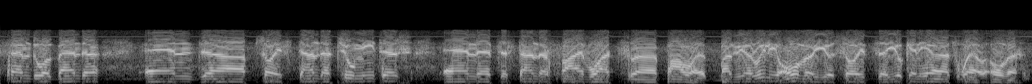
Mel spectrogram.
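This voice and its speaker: A man speaks over a walkie-talkie-style ham radio link, his voice dulled and narrowed by the transmission. Heavy hiss and static sit under every word. He answers in a halting way, full of fillers, and closes each turn with "over.". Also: medium pitch.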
